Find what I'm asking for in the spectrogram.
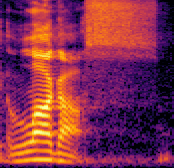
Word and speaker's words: logos: That does not say logos. This is a word that is pronounced this way, logos. Everybody say logos.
